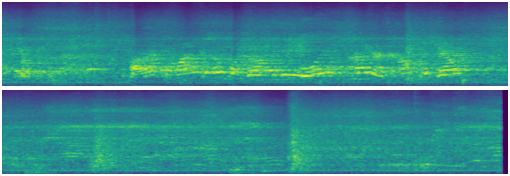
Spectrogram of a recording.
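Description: Indistinct voices of several people talking in a large room, with a single sharp knock about eight seconds in.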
